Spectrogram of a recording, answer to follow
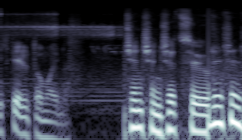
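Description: Men's speech with a short pause near the middle. Beneath it runs a faint, steady, high-pitched insect trill, which stops a little over a second in.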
